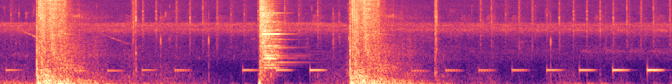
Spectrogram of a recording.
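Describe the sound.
A bullet bomb explodes in a video game: three loud, booming blasts ring out among a string of short, evenly repeating electronic beeps.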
